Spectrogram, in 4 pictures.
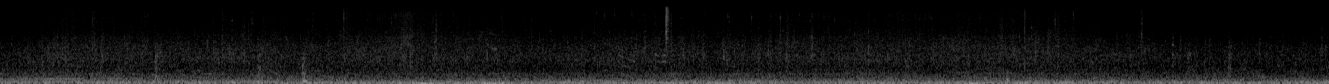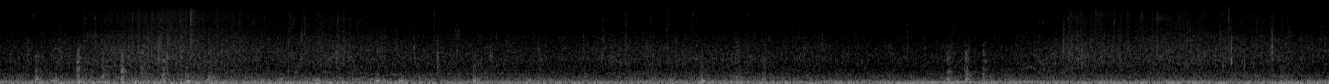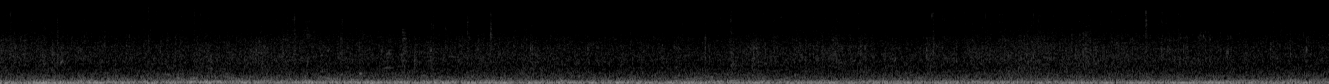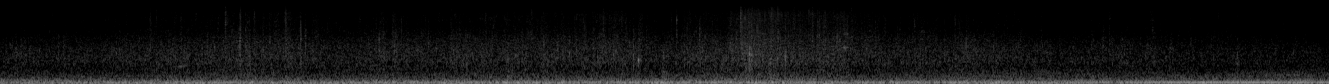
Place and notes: Birkenhead, North Shore, Long grass in wind
Long grass whipping in wind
